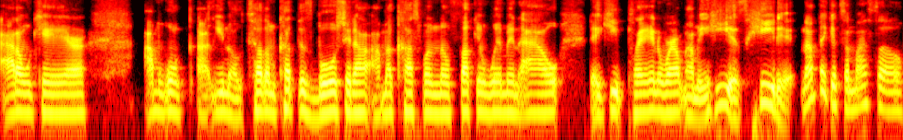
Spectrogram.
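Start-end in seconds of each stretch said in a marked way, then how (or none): none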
